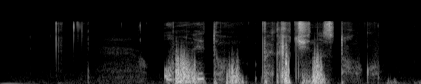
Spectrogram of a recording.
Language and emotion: Russian, neutral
